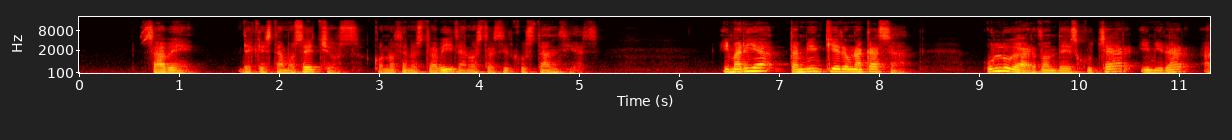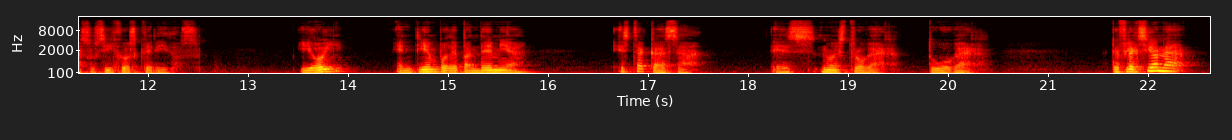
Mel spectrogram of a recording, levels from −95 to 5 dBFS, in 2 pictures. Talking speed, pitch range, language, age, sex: 105 wpm, 125-160 Hz, Spanish, 50-69, male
